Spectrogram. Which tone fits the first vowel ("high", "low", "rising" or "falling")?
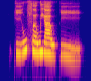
rising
